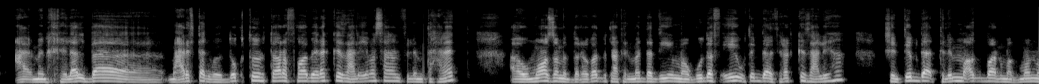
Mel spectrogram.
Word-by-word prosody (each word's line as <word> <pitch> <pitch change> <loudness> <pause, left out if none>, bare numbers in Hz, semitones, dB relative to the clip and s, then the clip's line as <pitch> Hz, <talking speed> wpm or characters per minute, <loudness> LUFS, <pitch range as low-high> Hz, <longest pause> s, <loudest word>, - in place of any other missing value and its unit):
ع 120 -1 -1
من 120 0 +3
خلال 130 +5 +1
بقى 125 -8 0
معرفتك 125 +6 0
بالدكتور، 155 - 0
تعرف 160 0 0
هو 160 - +4
بيركز 165 0 +1
على 130 +1 0
إيه 145 - -2
مثلًا 165 -1 -2
في 140 - -21
الامتحانات 130 - -3 0.4
أو 120 -1 +3
معظم 150 +1 +3
الدرجات 120 +5 -1
بتاعة 135 -3 -3
المادة 135 +2 +1
دي 140 +3 +1
موجودة 140 +4 +2
في - - -12
إيه، 165 +5 +2
وتبدأ 155 -2 0
تركز 145 +4 -4
عليها، 155 - -1 0.4
عشان 135 -4 -1
تبدأ 170 +1 +3
تلم 150 +4 -1
أكبر 145 0 0
مجموع 130 +2 -1
من 145 - +1
140 Hz, 185 wpm, -20 LUFS, 125-160 Hz, 0.4 s, هو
